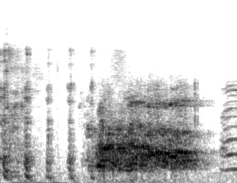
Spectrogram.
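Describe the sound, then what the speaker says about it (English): An indoor dog gives several short, sharp barks, then a sustained loud howling whine, ending in a brief higher yelp. "I think I got headphones, and that set my dog off."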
